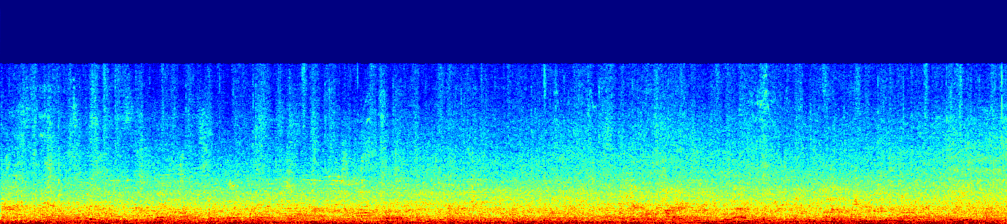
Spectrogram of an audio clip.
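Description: A busy indoor hall echoes with the murmur of distant voices.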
